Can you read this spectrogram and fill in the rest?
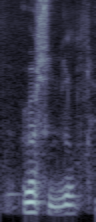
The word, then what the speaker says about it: Ravenstonedale: Uh, do you pronounce it Ravenstonedale or Rasendal? – Russendal. Uh, yes, the locals will abbreviate every long word in the English language.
